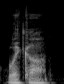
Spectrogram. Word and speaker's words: Wicca: However, as neo-paganism is becoming increasingly popular, Yule is celebrated by pagans and in most forms of vicar as an alternative to Christmas. Is it vicar or is it Wicca? It's Wicca, isn't it? You pronounce the W. Wicca.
